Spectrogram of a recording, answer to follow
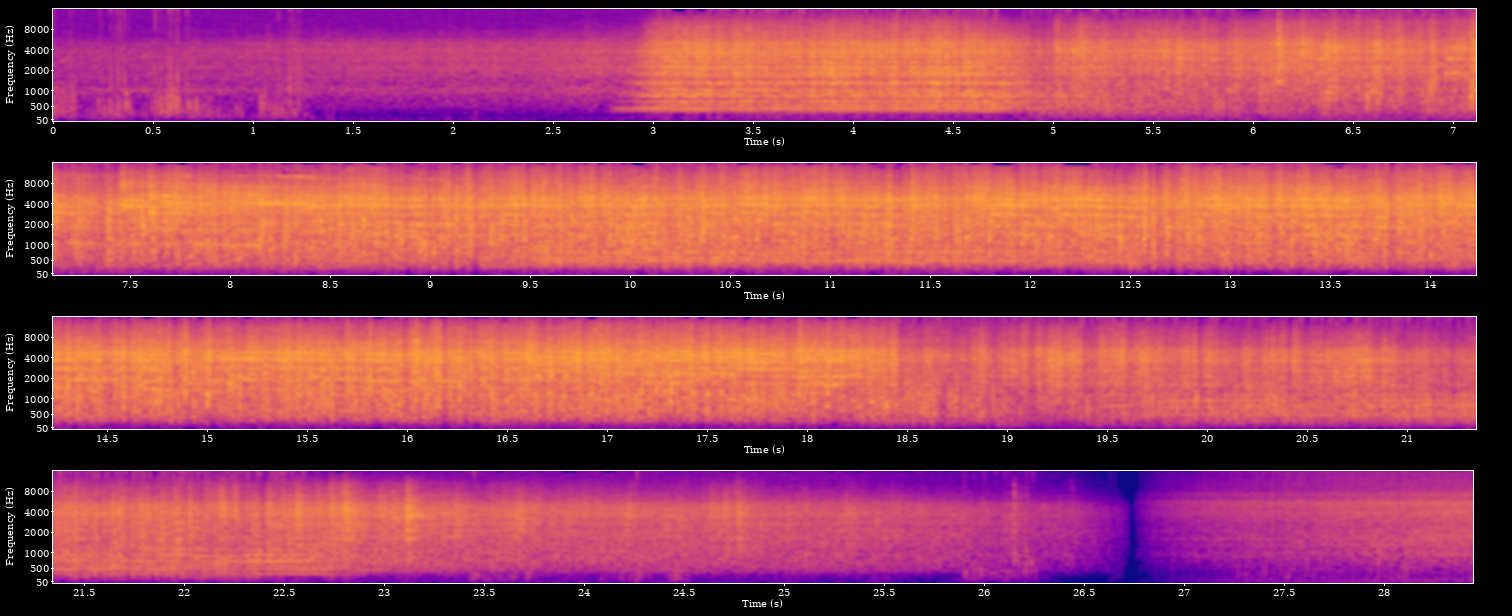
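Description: Amtrak passenger train passing close by at speed. Its horn sounds about three seconds in, then the locomotive and cars go by loudly with wheels clattering over the rails, and the noise fades away near the end.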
